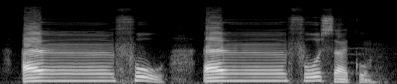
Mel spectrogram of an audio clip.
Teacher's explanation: suara nunnya disamarkan kepada huruf fa karena fa termasuk Salah satu dari huruf ikhfa yaitu huruf-huruf yang harus dibaca dengan menyamarkan suara nunnya ya kepada huruf setelahnya.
